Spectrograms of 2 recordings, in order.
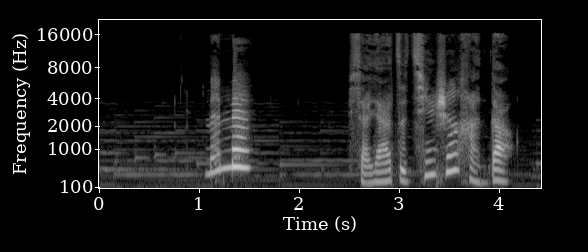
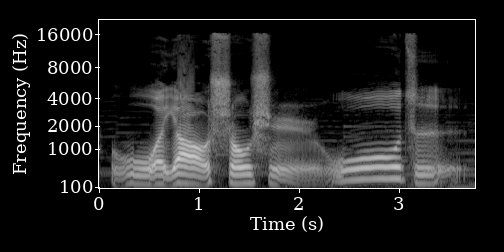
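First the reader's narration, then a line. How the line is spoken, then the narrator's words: Drowsy mumbling. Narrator (Chinese): 他迷迷糊糊的，还嘟囔着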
